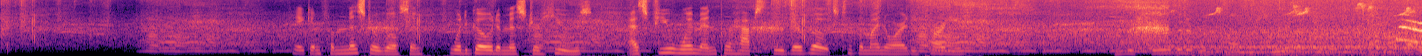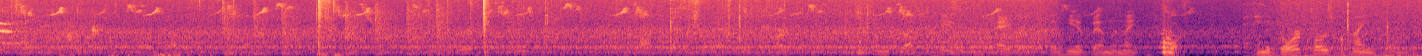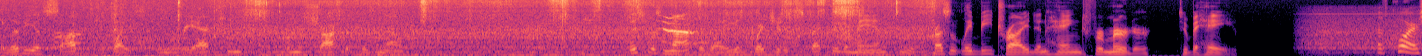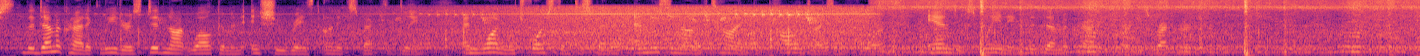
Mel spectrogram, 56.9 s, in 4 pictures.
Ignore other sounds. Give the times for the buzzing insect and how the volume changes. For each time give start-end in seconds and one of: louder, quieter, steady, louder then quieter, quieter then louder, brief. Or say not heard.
0.0-38.0 louder
41.4-56.8 louder.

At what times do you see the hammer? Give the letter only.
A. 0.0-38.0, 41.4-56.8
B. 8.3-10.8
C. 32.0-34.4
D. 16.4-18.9
D.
